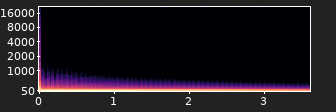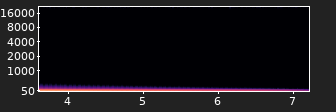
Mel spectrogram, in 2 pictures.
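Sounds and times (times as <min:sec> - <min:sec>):
bass drum: 0:00.0 - 0:06.4.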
